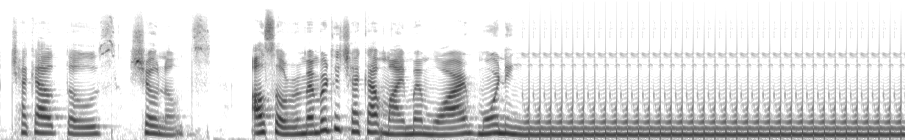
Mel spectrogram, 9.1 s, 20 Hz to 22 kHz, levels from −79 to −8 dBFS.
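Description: At 5.29 s the speech locks into a broken-record loop: a 0.11 s fragment repeats 34 times, back to back, to the end, as a rapid stutter. A stalled player or stream is the likely cause. Spectrograms and waveforms show identical 0.11 s blocks tiling.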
